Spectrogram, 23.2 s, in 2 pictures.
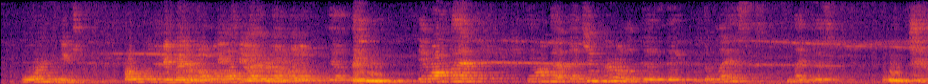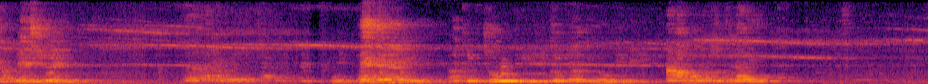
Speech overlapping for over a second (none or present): present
